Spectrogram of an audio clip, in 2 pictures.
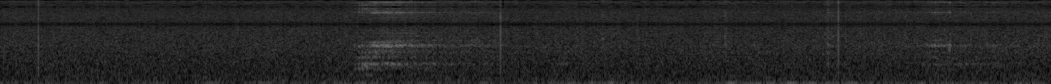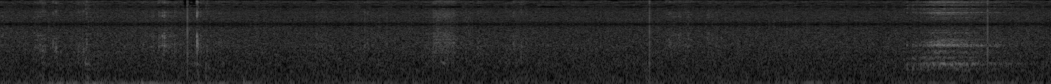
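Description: Near silence with a few faint, scattered clicks and handling noises from rubber fuel hoses being pushed back onto their fittings and clamped.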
